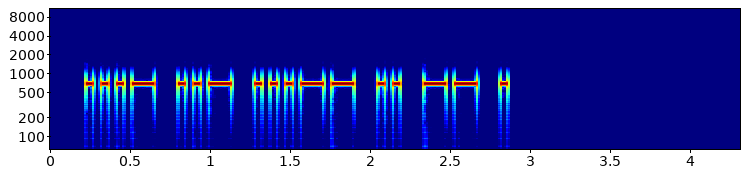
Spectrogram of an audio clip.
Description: Morse code, heard as a keyed tone, about 25 wpm, 700 Hz. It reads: VU3IME
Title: DXCC-100 Call Signs - 6 Characters - Repeated 3x - 25wpm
